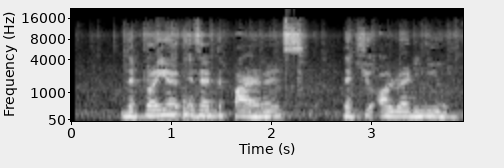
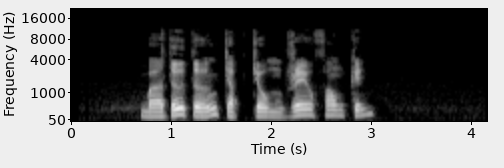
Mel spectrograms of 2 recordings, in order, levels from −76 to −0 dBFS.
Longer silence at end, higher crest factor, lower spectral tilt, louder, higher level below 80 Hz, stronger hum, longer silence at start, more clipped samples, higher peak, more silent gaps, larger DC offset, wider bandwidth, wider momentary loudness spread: second, 0 s vs 1.15 s; about the same, 16 dB vs 20 dB; about the same, -4 dB/octave vs -5 dB/octave; first, -14 LUFS vs -21 LUFS; first, -44 dBFS vs -68 dBFS; neither; second, 0.5 s vs 0.7 s; neither; about the same, 0 dBFS vs -2 dBFS; neither; neither; first, 16.5 kHz vs 11.5 kHz; about the same, 10 LU vs 11 LU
